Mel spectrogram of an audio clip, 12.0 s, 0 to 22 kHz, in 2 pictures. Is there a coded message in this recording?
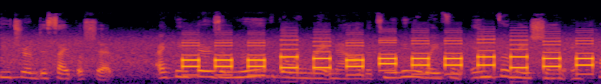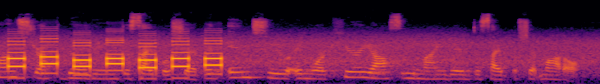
Yes: DTMF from 1.8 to 8.2 s, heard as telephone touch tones, dialled by machine, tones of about 160 ms. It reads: 44432408893585#40158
